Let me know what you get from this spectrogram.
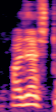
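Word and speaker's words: adjust: अब है चौथा नियम, देखो यदि किसी वर्ड में डी के बाद, ठीक है, जे हो तो डी यहाँ का पढ़ी अपन साइलेंट हो जाए, डी का हो जाए साइलेंट। देखो मीनिंग लिख दें ADJUSE, ठीक है। ये का पढ़ी अजस्ट मतलब का हो सावधान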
